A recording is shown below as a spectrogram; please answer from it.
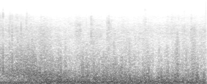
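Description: Strong wind buffeting an action camera's microphone during a snowboard descent, a loud rumble mixed with the hiss of the board sliding over snow.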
